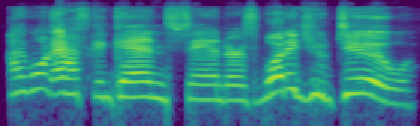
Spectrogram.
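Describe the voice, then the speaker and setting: A woman's voice: high-pitched, lively intonation, unhurried, no echo, studio quality. A woman playing a worried, hot-tempered character who confronts police with insistence, in a screenplay table read. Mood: angry, accusing.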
